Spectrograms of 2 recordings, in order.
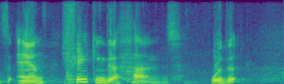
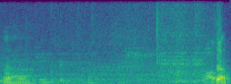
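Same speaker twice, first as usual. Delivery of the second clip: ordinary talk, nothing marked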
